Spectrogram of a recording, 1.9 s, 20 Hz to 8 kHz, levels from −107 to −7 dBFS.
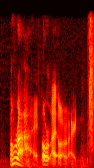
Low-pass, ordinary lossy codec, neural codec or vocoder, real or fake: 7.2 kHz; none; none; real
